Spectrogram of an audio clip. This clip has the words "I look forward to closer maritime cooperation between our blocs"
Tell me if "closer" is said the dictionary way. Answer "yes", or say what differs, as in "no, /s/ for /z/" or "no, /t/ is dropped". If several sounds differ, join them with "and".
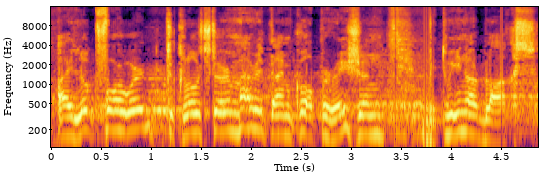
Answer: yes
